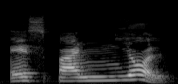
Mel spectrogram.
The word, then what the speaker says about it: español: Next, the ñ, okay, which makes this kind of NY sound, okay? Español. So it's kind of like ni.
